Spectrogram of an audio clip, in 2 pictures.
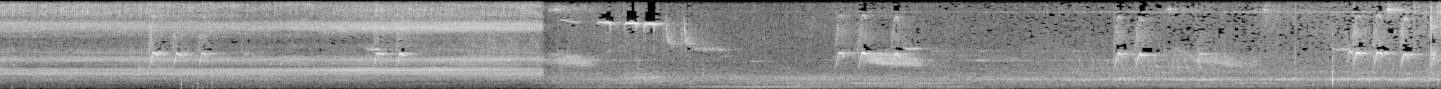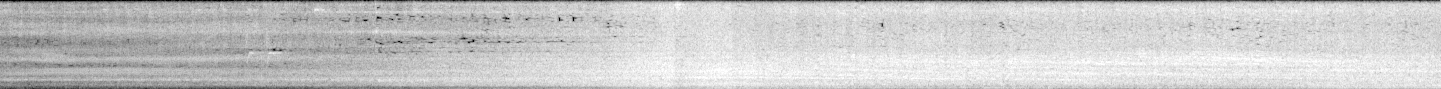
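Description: Electric freight train of tank wagons approaching, growing louder from about halfway in, then passing close with a steady noise of wheels on rails. Birds chirp in the first half.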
